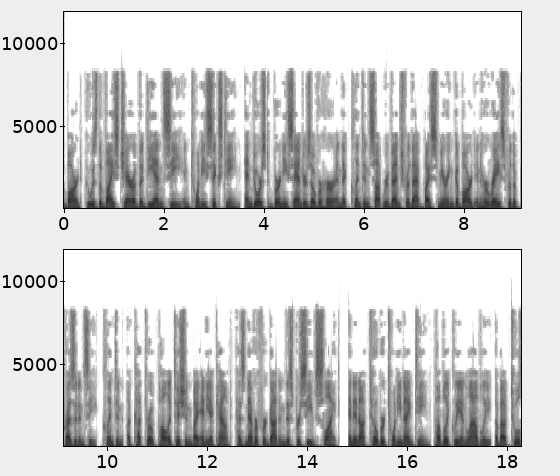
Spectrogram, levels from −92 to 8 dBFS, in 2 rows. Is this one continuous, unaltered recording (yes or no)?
no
